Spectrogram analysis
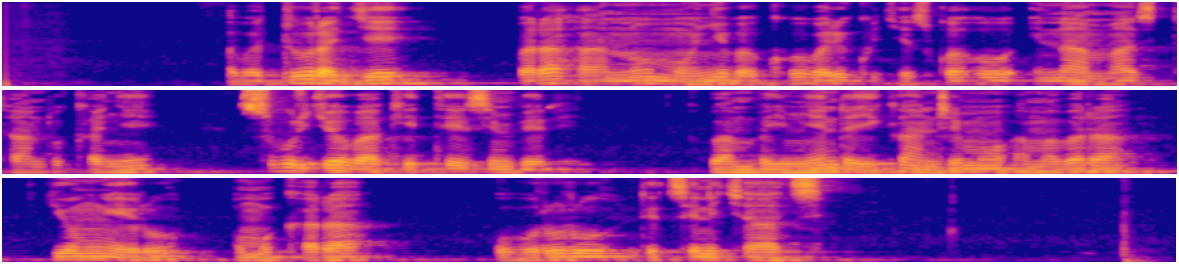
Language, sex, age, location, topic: Kinyarwanda, male, 18-24, Nyagatare, health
